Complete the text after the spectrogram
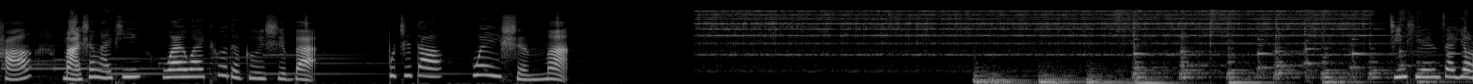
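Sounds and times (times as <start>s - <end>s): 
speech: 0.0s - 3.3s, 3.9s - 5.8s, 7.0s - 7.2s, 14.0s - 14.7s
school class bell ringing: 7.0s - 14.3s.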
